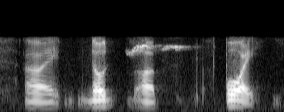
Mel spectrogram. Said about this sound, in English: and now my bird's going to go wild here in the background.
